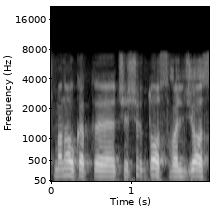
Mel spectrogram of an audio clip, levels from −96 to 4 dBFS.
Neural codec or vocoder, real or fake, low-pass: vocoder, 22.05 kHz, 80 mel bands, Vocos; fake; 7.2 kHz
